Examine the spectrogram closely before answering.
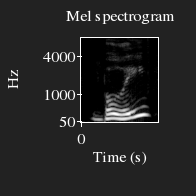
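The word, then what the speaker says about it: Boole: this is the Bothell well it's spelled b-o-o-l-e -o-o-l-e bully is a French bullet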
